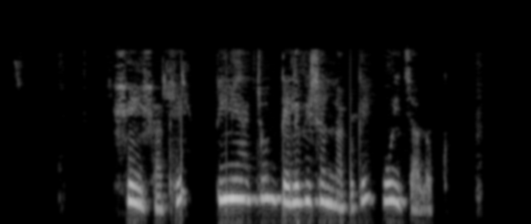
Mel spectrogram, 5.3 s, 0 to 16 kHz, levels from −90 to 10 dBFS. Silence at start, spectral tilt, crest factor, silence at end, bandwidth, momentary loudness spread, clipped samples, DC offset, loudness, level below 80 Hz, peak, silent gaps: 1.15 s; -6 dB/octave; 16 dB; 1 s; 7.8 kHz; 16 LU; under 0.1%; under 0.1%; -26 LUFS; -72 dBFS; -10 dBFS; 1.93-2.17 s, 3.77-3.83 s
